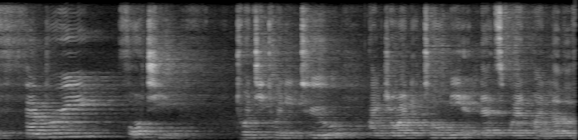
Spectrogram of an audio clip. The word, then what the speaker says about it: Atome: 14 2022 I joined at Tomi and that's where my love affair really started and told me stands for available to me that's how you can remember how to how to pronounce Atomic data so what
